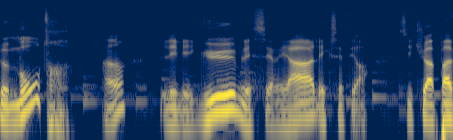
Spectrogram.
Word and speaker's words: céréale: C'est la céréale.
